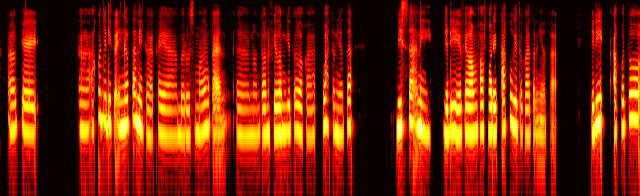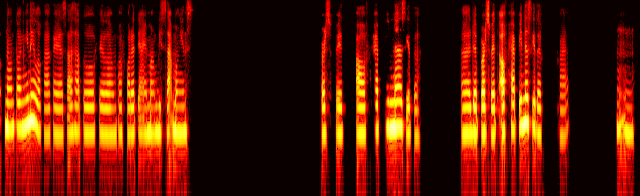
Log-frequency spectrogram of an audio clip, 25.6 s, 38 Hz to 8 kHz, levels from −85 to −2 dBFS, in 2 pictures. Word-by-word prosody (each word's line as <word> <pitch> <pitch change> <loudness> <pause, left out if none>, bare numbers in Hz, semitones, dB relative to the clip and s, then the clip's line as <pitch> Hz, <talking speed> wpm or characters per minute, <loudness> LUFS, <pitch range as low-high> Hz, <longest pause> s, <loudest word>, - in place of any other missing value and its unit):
Oke. 225 -2 -3 0.8
Eee, 235 -1 -5
aku 250 +7 -9
jadi 280 -2 +2
keingetan 265 +3 +4
nih 265 - +8
Kak 195 -2 -7
kayak 200 -1 -5
baru 200 -1 -6
semalam 220 +3 -4
kan, 260 0 -5 0.2
eee, 200 -1 -9
nonton 205 +1 -5
film 215 0 +1
gitu 225 +1 -3
loh 220 - 0
Kak. 200 0 -13
Wah 265 0 -1
ternyata 225 +2 -4 0.9
bisa 260 +3 +4
nih 225 -4 +6 0.2
jadi 215 -1 +1
film 215 0 +4
favorit 220 -2 +2
aku 255 +2 0
gitu 235 -3 +1
Kak 205 0 -7
ternyata. 100 -1 -11 0.7
Jadi 225 +5 +4 0.3
aku 230 +1 -6
tuh 315 0 +5 0.3
nonton 240 0 0
ini 295 +2 +9
loh 235 -5 0
Kak, 205 0 -9
kayak 205 0 -5
salah 220 - -6
satu 215 -1 -10 0.3
film 210 -1 -4
favorit 210 0 -4
yang - - -8
emang 215 -1 -3
bisa 225 0 -4
mengins 220 0 -2 2.6
Pursuit 210 0 -4 0.2
of 210 0 +1 0.2
Happiness 245 +2 +4
gitu. 205 -2 -6 0.9
Eee, 215 0 0
The 215 -1 +3
Pursuit 215 0 +2
of 220 - +8
Happiness 260 +3 +4
gitu 215 -4 -1 0.3
Kak, 200 +4 -14 0.9
mhm. 235 -3 -5
220 Hz, 130 wpm, -21 LUFS, 210-245 Hz, 2.6 s, ini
